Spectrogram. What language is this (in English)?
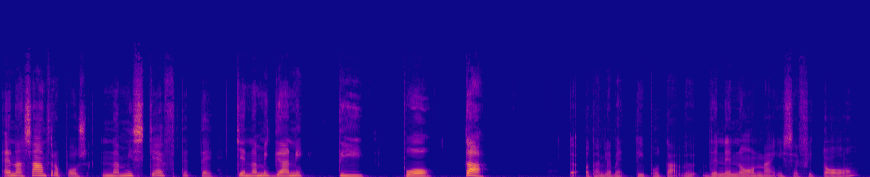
Greek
